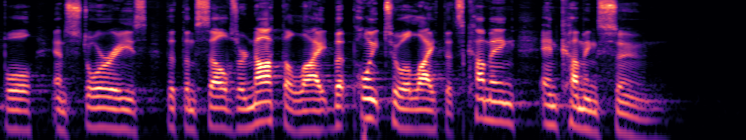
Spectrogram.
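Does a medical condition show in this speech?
No.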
